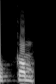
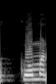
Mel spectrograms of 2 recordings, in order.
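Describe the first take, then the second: First: कम said like English "come"; correct exception reading. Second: कोमा said as "kome" with a long o; wrong long-o reading. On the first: Teacher giving the exception to the rule, short vowel. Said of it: "इसको कम पढ़ेंगे". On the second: Teacher rejecting the rule-based reading, long o. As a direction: give कोमा a long o after the k. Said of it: "इसको कोमा नहीं पढ़ेंगे". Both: Shown as a demonstration.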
